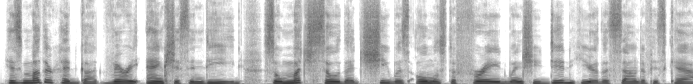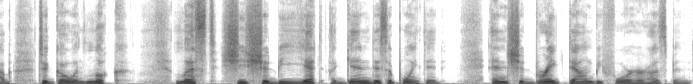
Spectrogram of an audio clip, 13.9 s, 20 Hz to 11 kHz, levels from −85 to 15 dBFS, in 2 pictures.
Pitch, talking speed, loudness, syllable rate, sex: 190 Hz, 175 wpm, -18 LUFS, 4.5 syllables/s, female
